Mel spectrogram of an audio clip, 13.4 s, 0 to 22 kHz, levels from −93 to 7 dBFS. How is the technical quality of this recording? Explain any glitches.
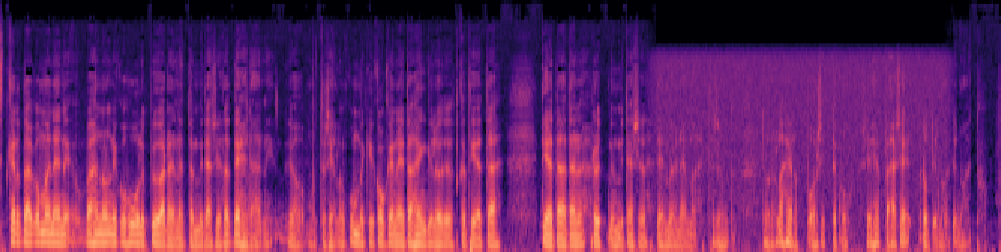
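The recording has one clear glitch, between 8.57 and 12.76 s, where the speech goes through a digital radio blending to analogue episode. The receiver lost its digital stream and cross-faded, over about 0.2 s, to the station's FM broadcast, then faded back. During that stretch a steady hiss sits roughly 25 dB under the speech, with no change in level. Unlike a codec bitrate drop, which smears or swirls the treble, this brings in broadband hiss.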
